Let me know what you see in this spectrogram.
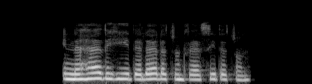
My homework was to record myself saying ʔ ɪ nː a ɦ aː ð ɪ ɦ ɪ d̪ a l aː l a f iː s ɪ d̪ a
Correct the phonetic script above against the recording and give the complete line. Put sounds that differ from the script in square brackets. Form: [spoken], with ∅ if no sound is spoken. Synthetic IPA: ʔ ɪ nː a ɦ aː ð ɪ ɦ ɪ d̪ a l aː l a f [aː] s ɪ d̪ a

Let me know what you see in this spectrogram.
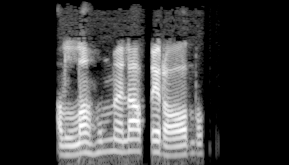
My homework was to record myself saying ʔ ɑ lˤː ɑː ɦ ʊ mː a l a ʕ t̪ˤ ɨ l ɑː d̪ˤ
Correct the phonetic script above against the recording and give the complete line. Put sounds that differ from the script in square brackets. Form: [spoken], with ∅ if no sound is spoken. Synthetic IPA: ʔ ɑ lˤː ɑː ɦ ʊ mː a l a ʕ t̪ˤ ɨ [ɾ] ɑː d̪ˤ

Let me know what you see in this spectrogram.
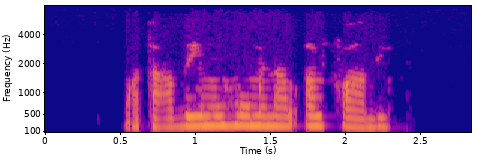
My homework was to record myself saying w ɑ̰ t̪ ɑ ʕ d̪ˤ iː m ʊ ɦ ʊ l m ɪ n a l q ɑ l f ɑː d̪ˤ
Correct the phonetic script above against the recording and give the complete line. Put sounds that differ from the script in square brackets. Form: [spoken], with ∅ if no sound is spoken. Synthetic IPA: w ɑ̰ t̪ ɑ ʕ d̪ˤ iː m ʊ ɦ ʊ [∅] m ɪ n a l [ʔ] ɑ l f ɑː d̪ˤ

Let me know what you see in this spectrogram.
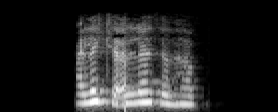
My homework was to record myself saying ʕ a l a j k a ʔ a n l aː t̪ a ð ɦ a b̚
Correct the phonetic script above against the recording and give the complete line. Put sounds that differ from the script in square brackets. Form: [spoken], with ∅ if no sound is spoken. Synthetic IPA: ʕ a l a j k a ʔ a n l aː t̪ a ð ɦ a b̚

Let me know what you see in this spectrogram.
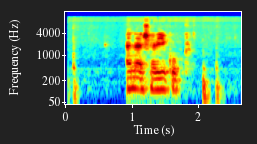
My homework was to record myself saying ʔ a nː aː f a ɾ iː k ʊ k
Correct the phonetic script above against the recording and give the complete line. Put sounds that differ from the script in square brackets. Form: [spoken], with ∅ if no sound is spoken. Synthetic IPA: ʔ a [n] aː [ʃ] a ɾ iː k ʊ k

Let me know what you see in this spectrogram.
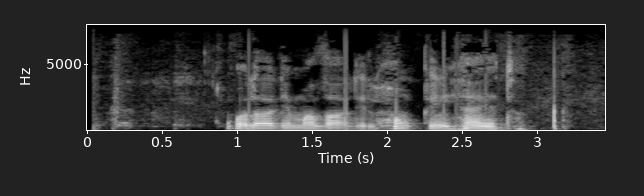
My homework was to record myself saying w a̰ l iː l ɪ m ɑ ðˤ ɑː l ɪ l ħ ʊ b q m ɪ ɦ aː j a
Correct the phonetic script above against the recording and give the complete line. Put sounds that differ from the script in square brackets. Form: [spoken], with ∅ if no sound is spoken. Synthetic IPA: w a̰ l [aː] l ɪ m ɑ ðˤ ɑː l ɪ l ħ ʊ [m] q [n] ɪ ɦ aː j a

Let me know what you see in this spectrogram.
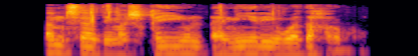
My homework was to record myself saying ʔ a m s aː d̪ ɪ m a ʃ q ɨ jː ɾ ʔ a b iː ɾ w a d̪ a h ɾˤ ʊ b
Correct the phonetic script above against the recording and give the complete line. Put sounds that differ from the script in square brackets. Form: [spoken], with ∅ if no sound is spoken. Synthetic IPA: ʔ a m s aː d̪ ɪ m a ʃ q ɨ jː [l] ʔ a [m] iː ɾ w a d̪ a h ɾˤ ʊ b

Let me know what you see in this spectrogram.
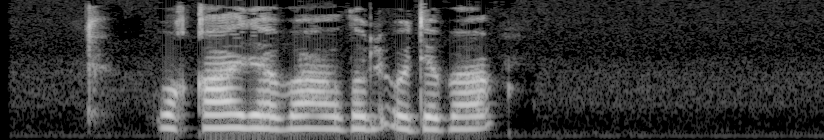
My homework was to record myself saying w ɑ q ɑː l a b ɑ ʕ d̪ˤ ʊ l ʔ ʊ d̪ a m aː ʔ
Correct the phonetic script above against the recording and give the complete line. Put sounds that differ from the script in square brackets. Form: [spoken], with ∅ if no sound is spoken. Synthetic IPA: w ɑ q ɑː l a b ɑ ʕ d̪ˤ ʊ l ʔ ʊ d̪ a [b] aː ʔ

